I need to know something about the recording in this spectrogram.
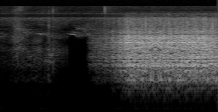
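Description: A spaceship engine roars loudly as it rushes along.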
